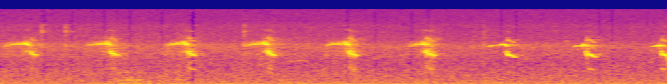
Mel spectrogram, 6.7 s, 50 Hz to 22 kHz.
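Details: Nestling golden eagle in Latvia, hatched 9 May 2020, calling at the nest on a June evening near 6:20 p.m. as its mother arrives with stringy roe deer hide. Sharp, high notes with a falling tail, given evenly about once per second over light background hiss.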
